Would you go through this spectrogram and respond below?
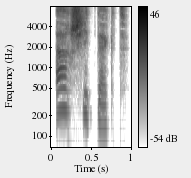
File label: "architecte", French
